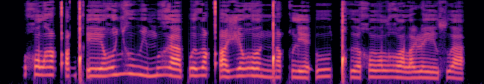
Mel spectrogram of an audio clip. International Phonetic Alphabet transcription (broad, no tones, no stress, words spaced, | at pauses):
χʷɤlˠʁiqʼoǃʼeː ʁʷiʎɣuβimu ɣa pɤðɤqʼɤ ʒeʁʷɤ ŋ͡ǃeqlʲɛʔuː ǃʰɯχuːlˠ ʁʷɛlˠe ɭeːsʷa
